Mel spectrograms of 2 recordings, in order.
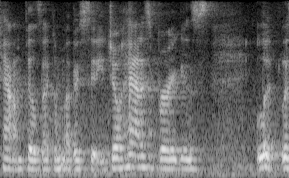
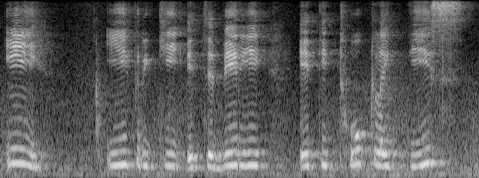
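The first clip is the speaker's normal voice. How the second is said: high, slow South African accent attempt; exaggerated South African vowels, drawn out; very bad South African accent; 4 semitones higher than usual. Shown as a demonstration. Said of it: "that's a very bad accent".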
